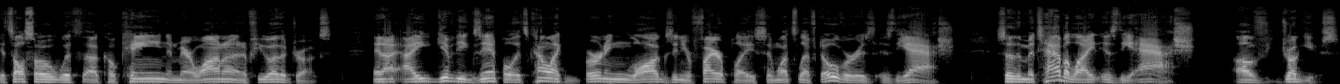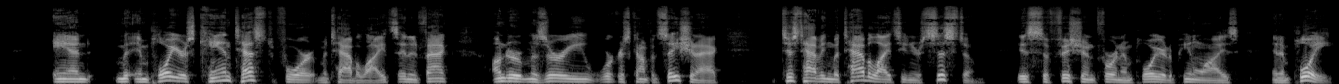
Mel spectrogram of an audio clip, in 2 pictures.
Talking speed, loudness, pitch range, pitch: 165 wpm, -24 LUFS, 105-135 Hz, 120 Hz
